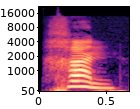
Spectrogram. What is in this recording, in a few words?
xan nom, archi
